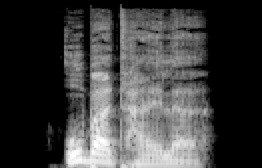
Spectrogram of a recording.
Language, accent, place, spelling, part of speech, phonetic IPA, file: German, Germany, Berlin, Oberteile, noun, [ˈoːbɐˌtaɪ̯lə], De-Oberteile.ogg
- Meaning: nominative/accusative/genitive plural of Oberteil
